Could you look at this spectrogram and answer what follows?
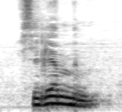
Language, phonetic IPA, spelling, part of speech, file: Russian, [fsʲɪˈlʲenːɨm], вселенным, noun, LL-Q7737 (rus)-вселенным.wav
- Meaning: dative plural of вселе́нная (vselénnaja)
